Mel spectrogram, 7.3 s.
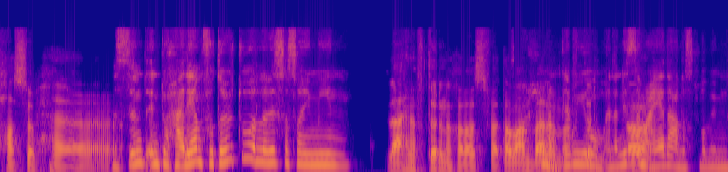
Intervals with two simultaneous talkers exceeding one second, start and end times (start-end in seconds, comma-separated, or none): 5.1-6.6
